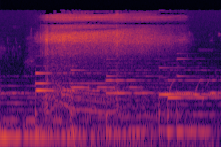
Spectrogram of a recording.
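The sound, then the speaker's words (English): A slow, steady exhale during a guided breathing exercise makes a soft, airy hiss that runs through most of the stretch. Quiet sustained musical tones play underneath the breath. “I'll just do it in my mind, but you'll hear me breathe.”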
